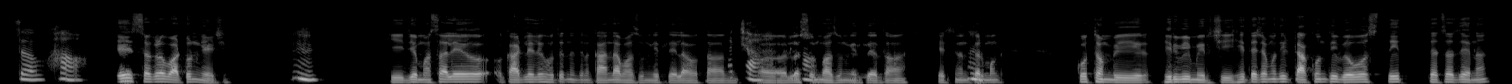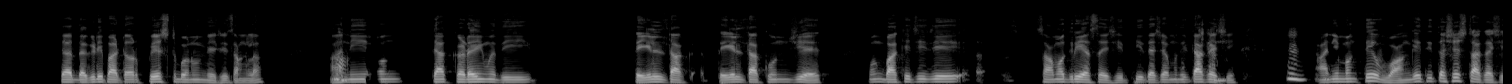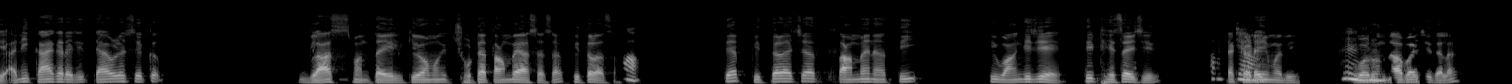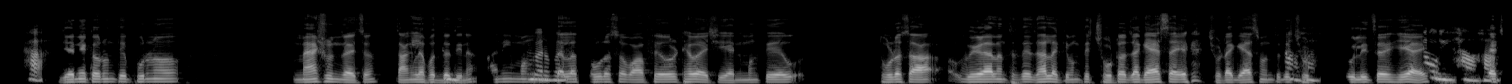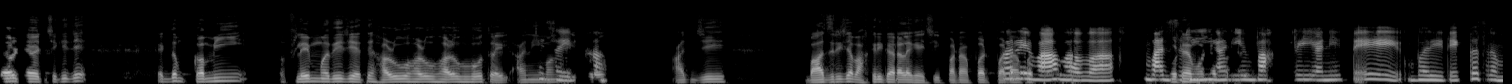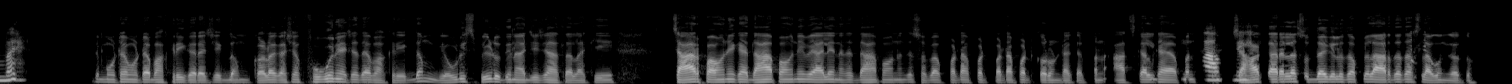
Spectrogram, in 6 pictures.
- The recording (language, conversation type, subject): Marathi, podcast, तुझ्या आजी-आजोबांच्या स्वयंपाकातली सर्वात स्मरणीय गोष्ट कोणती?
- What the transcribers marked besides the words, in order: other background noise; other noise; in English: "मॅश"; unintelligible speech; chuckle; chuckle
